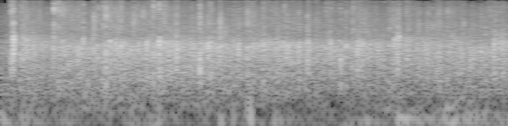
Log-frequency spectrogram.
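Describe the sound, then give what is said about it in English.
A church audience applauds steadily for Pastor Young after his sermon, a dense wash of many hands clapping at once, sustained and fairly loud throughout with no voices standing out. “Let's clap our hands once again for Pastor Young.”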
